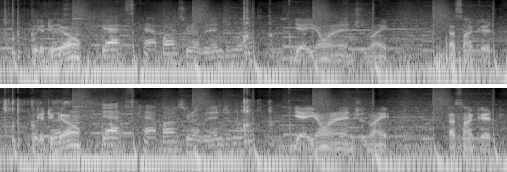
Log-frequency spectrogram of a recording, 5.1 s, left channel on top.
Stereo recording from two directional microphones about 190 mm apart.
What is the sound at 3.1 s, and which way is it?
Speech, 5° right (ahead or behind).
